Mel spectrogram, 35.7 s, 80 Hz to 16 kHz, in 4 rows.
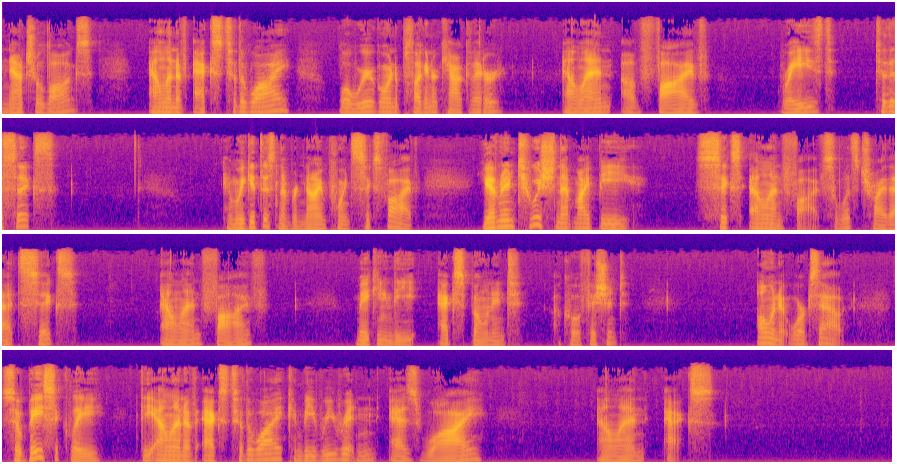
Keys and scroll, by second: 6.6 5, 7.9 ^, 9.0 6, 9.8 Return, 18.2 6, 20.0 5, 24.0 Return.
